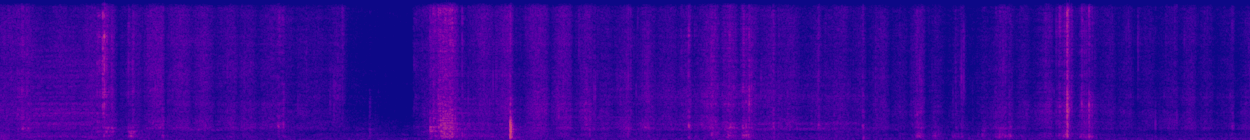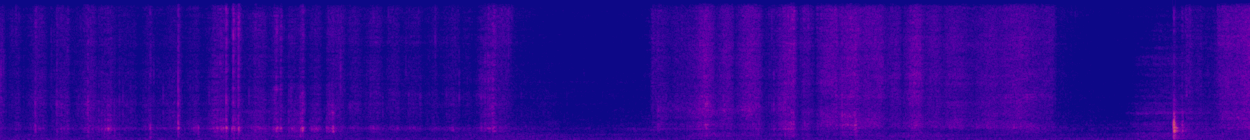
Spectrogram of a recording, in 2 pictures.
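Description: Steel trowel scraping and smoothing wet sand mortar onto a stone pillar as it is rendered, in repeated strokes with a few sharp clicks of the blade and a short pause near the end.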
